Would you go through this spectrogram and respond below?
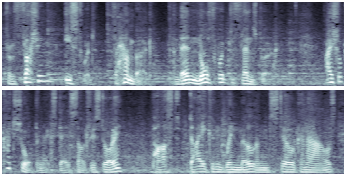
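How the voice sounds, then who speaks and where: Man playing fastidious gentleman, expressive and formal. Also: on the low side. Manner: literary, measured, formal. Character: fastidious, weary English gentleman narrator, reluctant holidaymaker. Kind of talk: radio play narration and dialogue. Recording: clearly noisy, ambient sound behind.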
